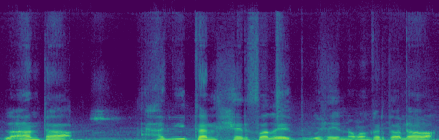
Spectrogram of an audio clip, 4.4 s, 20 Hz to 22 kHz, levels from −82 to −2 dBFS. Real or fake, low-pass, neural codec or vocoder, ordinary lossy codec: fake; none; codec, 44.1 kHz, 2.6 kbps, SNAC; none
